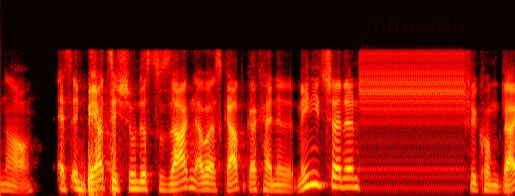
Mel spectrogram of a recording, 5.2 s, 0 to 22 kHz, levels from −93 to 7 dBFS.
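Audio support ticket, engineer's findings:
Bit errors on an ADPCM link, 0.78 to 1.21 s: pops and rough bursts with brief level jumps. Flipped bits, at a rate of around 1.5 percent, corrupt the decoder's step size and predictor, so each hit rings on for milliseconds.

System hang loop, 3.62 to 4.64 s: steady buzz near 43 Hz. The host or driver froze while the hardware replayed one 23.22 ms ring-buffer segment 44 times, which fits a 1024-sample buffer.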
